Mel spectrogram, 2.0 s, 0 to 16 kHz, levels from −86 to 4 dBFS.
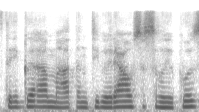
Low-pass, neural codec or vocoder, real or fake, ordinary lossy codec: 10.8 kHz; codec, 16 kHz in and 24 kHz out, 0.8 kbps, FocalCodec, streaming, 65536 codes; fake; MP3, 96 kbps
